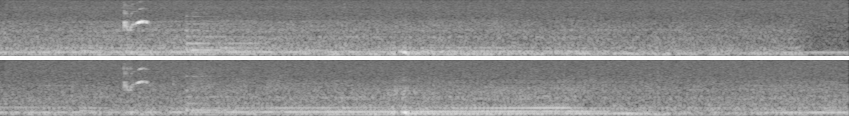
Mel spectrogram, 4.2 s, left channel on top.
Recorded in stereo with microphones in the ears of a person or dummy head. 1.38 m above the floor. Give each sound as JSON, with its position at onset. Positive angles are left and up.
{"t": 0.4, "sound": "a guitar", "side_deg": 20}
{"t": 1.9, "sound": "a whoosh", "side_deg": -60}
